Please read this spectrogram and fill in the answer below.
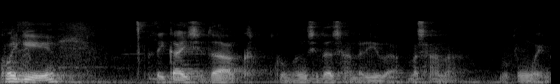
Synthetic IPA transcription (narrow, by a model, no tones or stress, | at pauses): ɐkʰojɡi | lɐjkajsidɐk | kʰuŋɡaŋsidɐsa̰ndɐɾibɐmɐsa̰nɐ̰ | mɐpʰuŋo̰jnɐ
